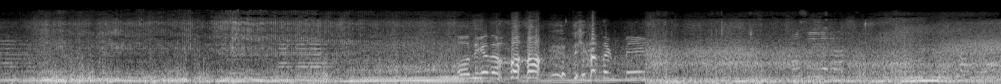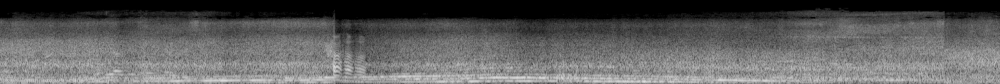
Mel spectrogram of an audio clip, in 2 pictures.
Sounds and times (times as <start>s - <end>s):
Car: 0.0s - 20.0s
Accelerating, revving, vroom: 0.3s - 6.5s, 8.6s - 20.0s.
